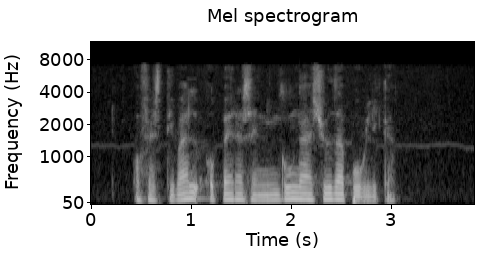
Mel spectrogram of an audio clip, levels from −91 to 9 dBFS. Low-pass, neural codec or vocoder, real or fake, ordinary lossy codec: 7.2 kHz; none; real; AAC, 48 kbps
